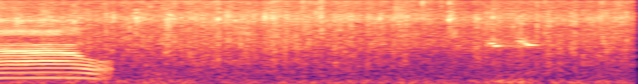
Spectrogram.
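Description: Heavy early-morning rain pours steadily onto basil and other garden plants under an overcast sky, making a dense, continuous hiss that follows a brief voice at the start.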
